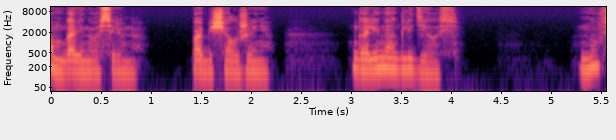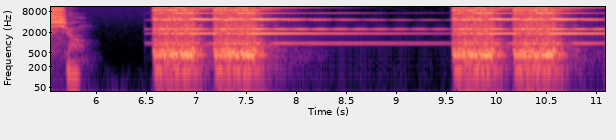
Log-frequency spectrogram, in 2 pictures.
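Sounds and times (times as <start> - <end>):
speech: 0.0 - 2.3, 3.0 - 4.1, 5.3 - 6.0
old telephone bell ringing: 6.5 - 11.0.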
